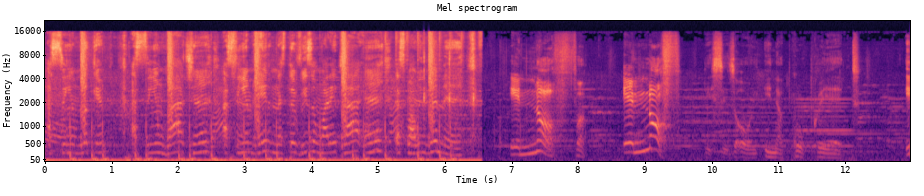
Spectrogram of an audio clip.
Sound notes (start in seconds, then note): 6.6 snapping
